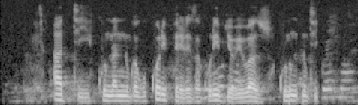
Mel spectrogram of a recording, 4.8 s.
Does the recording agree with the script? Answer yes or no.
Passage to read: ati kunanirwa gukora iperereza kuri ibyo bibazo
no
